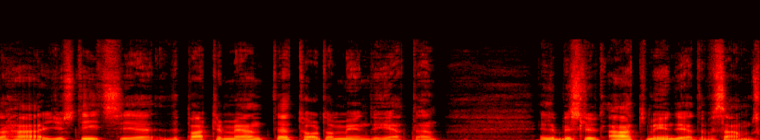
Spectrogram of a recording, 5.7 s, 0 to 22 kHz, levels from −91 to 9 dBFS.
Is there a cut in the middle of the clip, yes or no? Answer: yes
